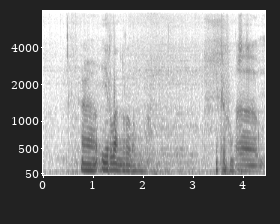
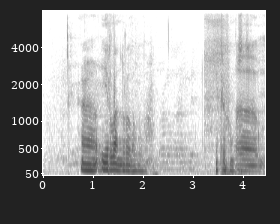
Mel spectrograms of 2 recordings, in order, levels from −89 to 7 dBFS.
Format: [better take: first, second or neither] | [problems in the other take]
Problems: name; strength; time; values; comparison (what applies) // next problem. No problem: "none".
second | background sound (Acoustic guitar / Strum + Motorcycle / Engine); 18 dB below the speech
